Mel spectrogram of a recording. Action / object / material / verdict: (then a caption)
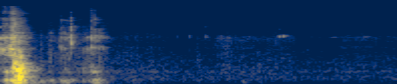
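scrape / carved wooden statue under a chisel / wood / none. A metal gouge or chisel carves and scrapes the upper body of a solid, light wooden Buddha sculpture while the other hand steadies its head. A quick cluster of crisp, dry scraping cuts fades out within about half a second. It is followed by silence and one faint, high tick.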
